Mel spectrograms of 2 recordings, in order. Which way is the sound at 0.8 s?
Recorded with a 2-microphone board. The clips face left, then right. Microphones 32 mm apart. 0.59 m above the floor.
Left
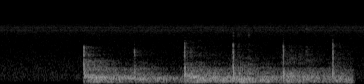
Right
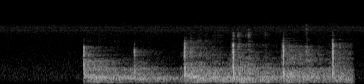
45° right (ahead or behind).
